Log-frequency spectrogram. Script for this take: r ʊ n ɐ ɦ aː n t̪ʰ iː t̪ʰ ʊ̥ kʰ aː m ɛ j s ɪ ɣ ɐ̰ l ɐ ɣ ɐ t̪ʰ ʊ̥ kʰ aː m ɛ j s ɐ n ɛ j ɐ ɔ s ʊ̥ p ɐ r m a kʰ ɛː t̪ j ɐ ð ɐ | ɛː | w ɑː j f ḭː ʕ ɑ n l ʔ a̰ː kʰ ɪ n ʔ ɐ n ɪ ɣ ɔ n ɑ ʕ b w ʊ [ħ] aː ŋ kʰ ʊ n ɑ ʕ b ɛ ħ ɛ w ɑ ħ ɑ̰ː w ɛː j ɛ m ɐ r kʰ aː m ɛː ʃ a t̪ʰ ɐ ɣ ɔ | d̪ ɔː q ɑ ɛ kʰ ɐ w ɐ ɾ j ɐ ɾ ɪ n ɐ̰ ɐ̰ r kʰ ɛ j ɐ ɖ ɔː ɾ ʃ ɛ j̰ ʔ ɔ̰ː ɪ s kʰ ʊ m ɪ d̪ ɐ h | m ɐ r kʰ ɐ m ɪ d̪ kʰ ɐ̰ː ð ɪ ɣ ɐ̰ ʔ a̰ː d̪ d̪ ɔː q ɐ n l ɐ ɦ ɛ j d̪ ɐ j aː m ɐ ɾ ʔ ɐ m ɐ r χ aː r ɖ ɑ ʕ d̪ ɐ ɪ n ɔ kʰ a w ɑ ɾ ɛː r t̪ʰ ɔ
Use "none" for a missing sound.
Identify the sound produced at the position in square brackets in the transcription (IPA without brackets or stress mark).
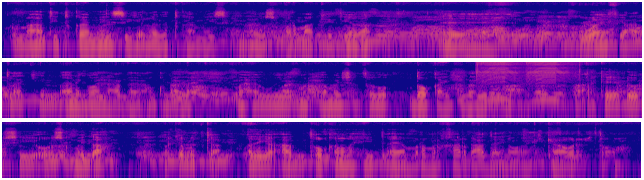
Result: ħ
